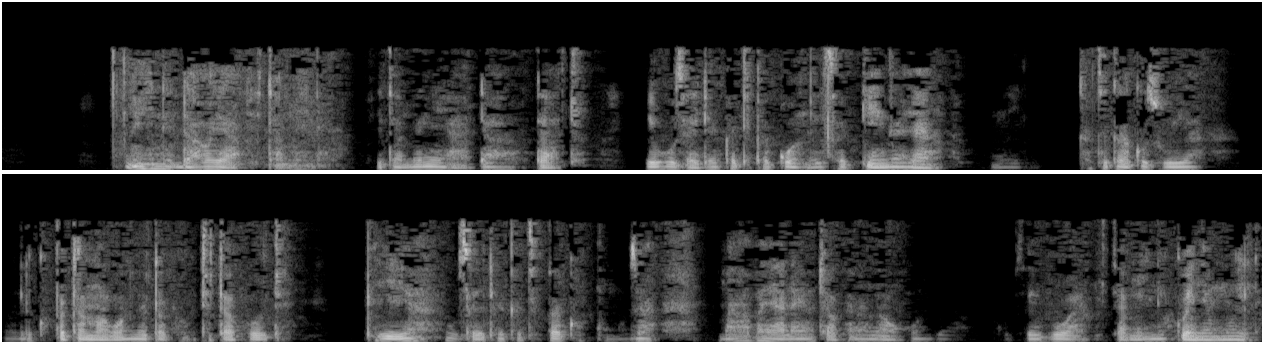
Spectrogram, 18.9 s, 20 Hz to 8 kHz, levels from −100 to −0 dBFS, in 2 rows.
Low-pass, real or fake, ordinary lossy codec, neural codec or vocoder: 7.2 kHz; fake; MP3, 24 kbps; codec, 16 kHz, 8 kbps, FreqCodec, larger model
